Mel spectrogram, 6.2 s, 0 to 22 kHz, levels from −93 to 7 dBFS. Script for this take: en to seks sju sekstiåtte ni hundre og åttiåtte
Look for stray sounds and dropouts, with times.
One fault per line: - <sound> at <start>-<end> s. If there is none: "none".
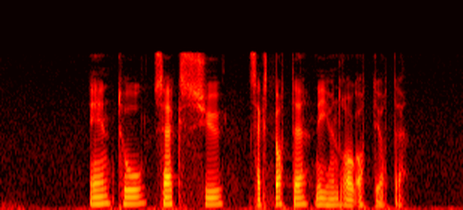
- dropout at 3.6-3.7 s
